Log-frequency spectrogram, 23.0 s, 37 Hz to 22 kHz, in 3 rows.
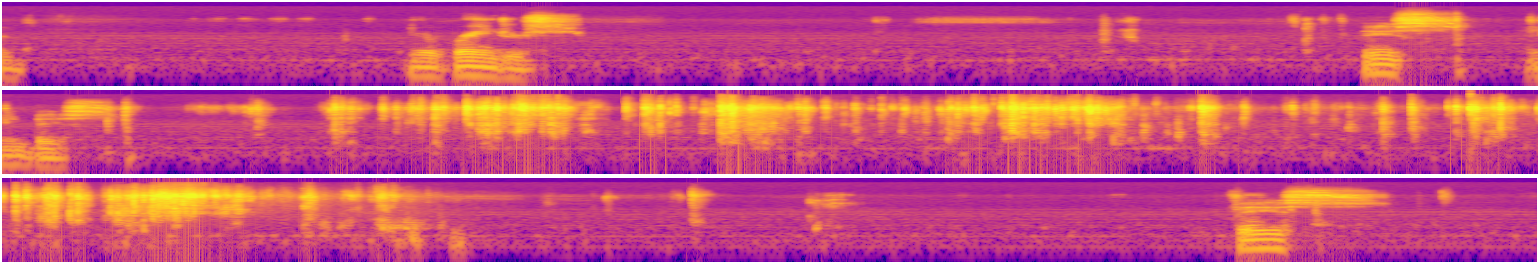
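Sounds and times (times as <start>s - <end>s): wrapper tearing and crinkling: 8.8s - 17.6s.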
